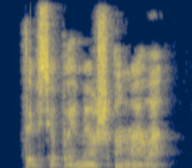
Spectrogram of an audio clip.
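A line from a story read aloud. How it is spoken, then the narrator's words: Whisper. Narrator (Russian): шепнул он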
